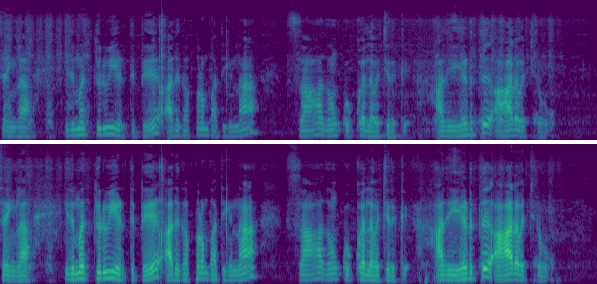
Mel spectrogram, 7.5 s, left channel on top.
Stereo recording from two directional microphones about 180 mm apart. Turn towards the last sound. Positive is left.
turn(degrees=-30)  # may be behind; listen again after turning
